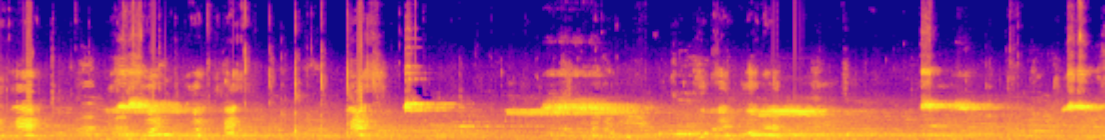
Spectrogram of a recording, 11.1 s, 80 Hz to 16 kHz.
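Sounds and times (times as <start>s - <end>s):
people shouting in echoing hall: 3.5s - 11.0s.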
